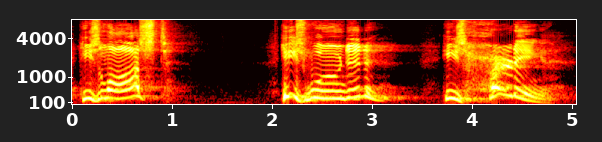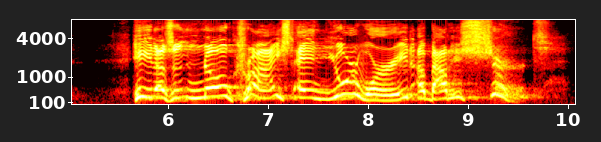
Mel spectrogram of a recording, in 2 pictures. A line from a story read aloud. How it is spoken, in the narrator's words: I wanted to yell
